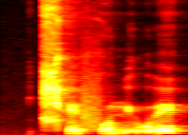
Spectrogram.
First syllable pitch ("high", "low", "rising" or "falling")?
low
